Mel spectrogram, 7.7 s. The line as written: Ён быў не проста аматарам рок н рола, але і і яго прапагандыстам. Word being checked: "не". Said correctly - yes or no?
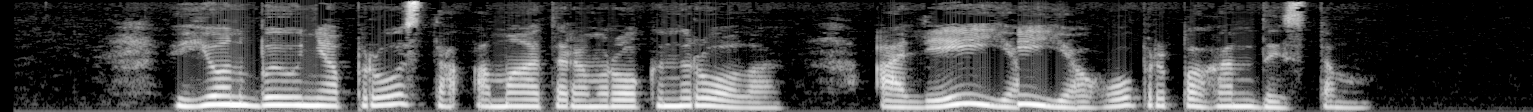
yes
